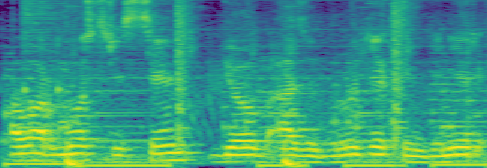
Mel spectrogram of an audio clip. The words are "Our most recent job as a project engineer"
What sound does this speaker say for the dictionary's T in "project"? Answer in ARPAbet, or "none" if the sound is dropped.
none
